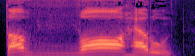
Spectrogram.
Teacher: طيب في الآية 85 لفظ تظاهرون يقرأ ورش بتجديد الظاء فتصير تظاهرون. يبقى إذن حفص يقرأ بتخفيف الظاء أما ورش يقرأ بتشديد الظاء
